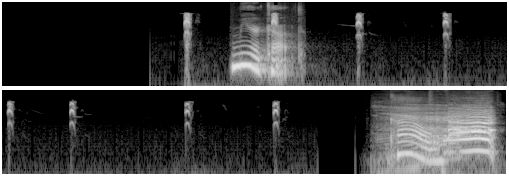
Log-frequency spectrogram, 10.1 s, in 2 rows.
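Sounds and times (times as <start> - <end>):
meerkat chirping: 2.6 - 3.8, 4.4 - 6.0, 6.8 - 7.1.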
